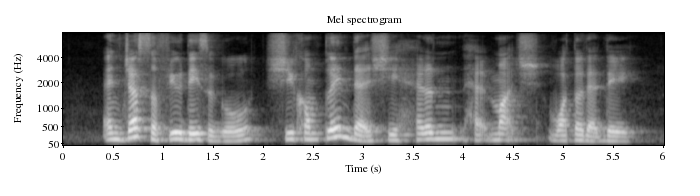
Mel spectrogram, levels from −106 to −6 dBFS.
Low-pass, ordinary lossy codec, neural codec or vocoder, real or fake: none; none; none; real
